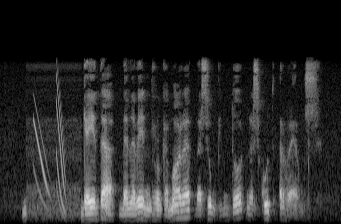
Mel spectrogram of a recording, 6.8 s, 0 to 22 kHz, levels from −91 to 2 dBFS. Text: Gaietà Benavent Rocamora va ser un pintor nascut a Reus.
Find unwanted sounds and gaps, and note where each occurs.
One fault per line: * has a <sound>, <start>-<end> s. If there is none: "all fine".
* has a chirp, 0.7-1.4 s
